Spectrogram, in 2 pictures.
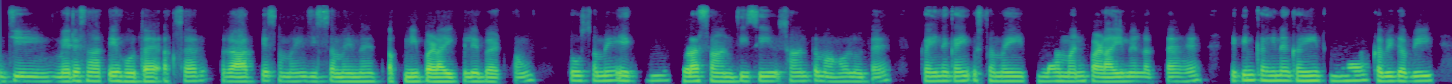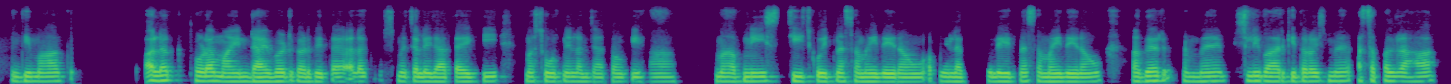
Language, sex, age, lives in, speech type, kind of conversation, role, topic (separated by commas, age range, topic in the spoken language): Hindi, male, 25-29, India, conversation, advice, user, मेरा लक्ष्य पूरा करने का उत्साह क्यों कम हो गया है और मैं इसे कैसे वापस ला सकता/सकती हूँ?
